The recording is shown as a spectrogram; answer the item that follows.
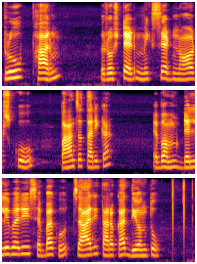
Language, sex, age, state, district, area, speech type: Odia, male, 18-30, Odisha, Ganjam, urban, read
